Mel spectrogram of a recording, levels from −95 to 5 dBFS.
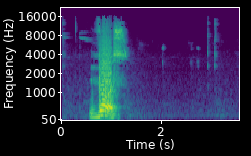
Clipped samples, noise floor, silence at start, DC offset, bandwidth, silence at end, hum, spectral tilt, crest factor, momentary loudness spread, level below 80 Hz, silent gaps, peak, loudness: under 0.1%; -66 dBFS; 0.55 s; under 0.1%; 16 kHz; 2.25 s; none; -3.5 dB/octave; 16 dB; 17 LU; -56 dBFS; none; 0 dBFS; -10 LUFS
